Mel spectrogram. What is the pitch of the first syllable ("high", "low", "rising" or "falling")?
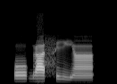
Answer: high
